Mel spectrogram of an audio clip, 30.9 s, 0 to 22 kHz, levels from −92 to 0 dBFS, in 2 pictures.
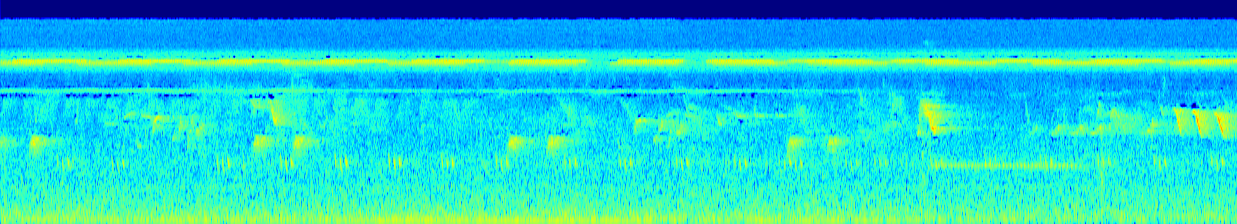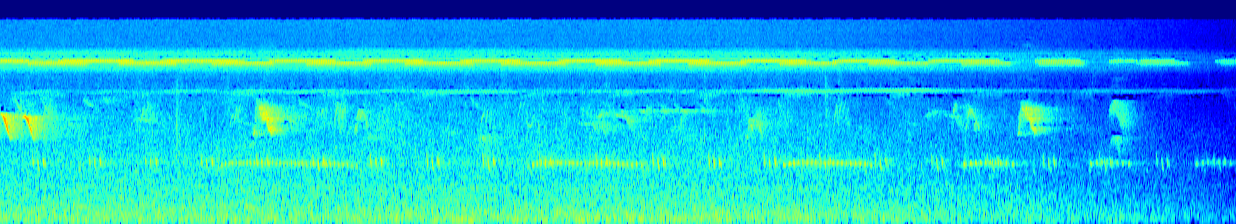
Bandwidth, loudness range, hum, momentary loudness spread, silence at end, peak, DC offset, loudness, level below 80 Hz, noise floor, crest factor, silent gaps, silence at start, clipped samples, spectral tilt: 16 kHz; 5 LU; none; 8 LU; 0 s; -12 dBFS; under 0.1%; -27 LUFS; -48 dBFS; -50 dBFS; 18 dB; none; 0 s; under 0.1%; 0 dB/octave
